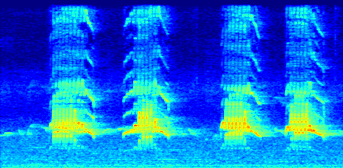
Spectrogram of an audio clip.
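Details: Javan grey-throated white-eye giving four rasping, buzzy high bursts in quick succession, each about half a second long, with short gaps between them and a soft constant hum underneath.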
